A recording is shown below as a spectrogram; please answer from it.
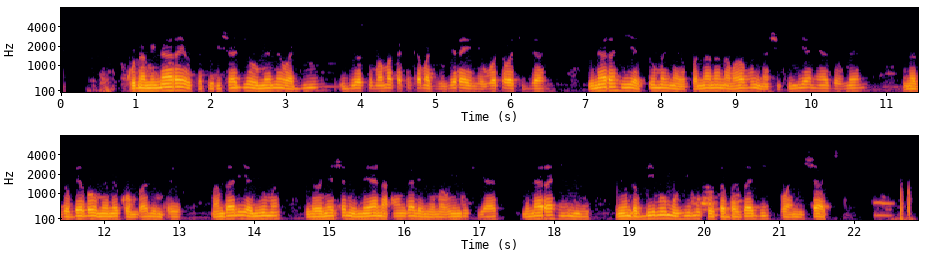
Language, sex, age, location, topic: Swahili, male, 25-35, Nairobi, government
